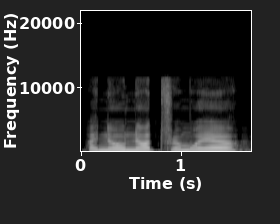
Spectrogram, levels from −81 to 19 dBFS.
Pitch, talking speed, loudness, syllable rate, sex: 145 Hz, 175 wpm, -14 LUFS, 4.1 syllables/s, male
